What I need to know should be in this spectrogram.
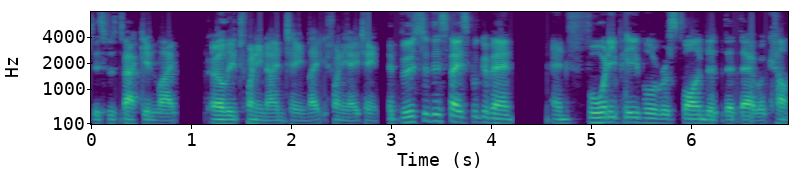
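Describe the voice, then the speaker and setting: A very fast-talking man with an Australian accent, medium pitch and lively intonation, in a dry, close sound with no echo. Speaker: event marketing consultant. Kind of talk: podcast interview. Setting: studio.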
